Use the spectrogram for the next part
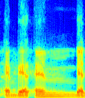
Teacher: kalau nun mati ketemu ba bunyinya iqlab ada m-nya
